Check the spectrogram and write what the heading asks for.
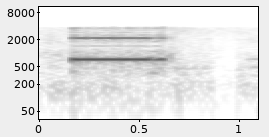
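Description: A single steady electronic beep, the tone that signals a voicemail recording has begun, lasting about half a second at a fixed mid-high pitch, followed by faint background noise.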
